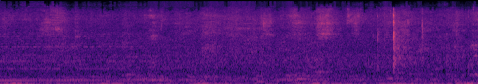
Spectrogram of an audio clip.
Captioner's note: Cornelius and Barnaby whispering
